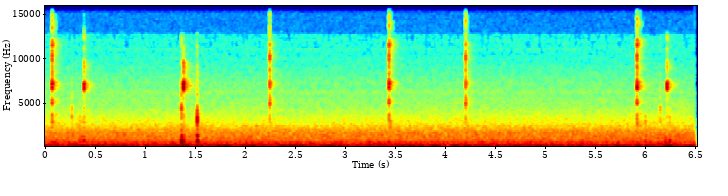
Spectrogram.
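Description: Near silence with faint, irregularly spaced computer mouse clicks, about nine in all, over a low steady hum.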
